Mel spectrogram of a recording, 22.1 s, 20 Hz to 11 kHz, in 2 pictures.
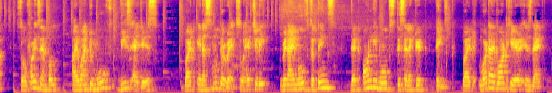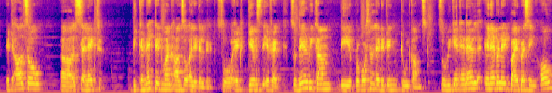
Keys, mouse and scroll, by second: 2.6 g, 2.8 right click, 3.1 click, 3.5 g, 5.2 right click, 5.6 g, 7.3 right click, 9.5 shift+middle click, 9.6 scroll up 1, 9.8 middle click, 11.3 ctrl+click, 11.7 middle click, 16.3 typing.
